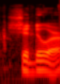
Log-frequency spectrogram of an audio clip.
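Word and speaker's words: Shedeur: Is that how we're pronouncing his name? Shador.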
